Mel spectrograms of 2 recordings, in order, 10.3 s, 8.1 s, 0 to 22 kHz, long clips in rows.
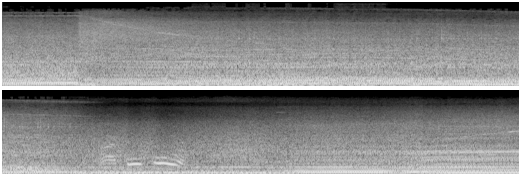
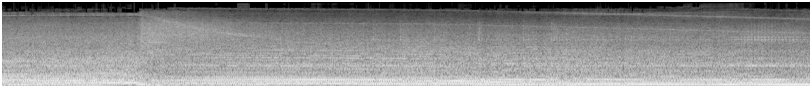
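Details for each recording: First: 1965 Pontiac Tempest with a turbocharged 4.8 L LS, over 780 hp on the dyno, full-load pull: roar turns ragged and rattling near the top; ignition breakup, plugs to be pulled and re-gapped. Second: Turbo 4.8 L LS stock-bottom-end engine in a 1965 Pontiac Tempest on the chassis dyno, more wastegate spring and a little more timing: strong, even roar climbing steadily at full throttle, clean pull, 781 hp and 664.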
